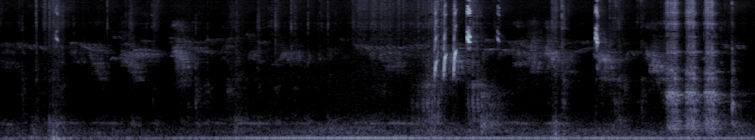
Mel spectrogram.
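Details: A pair of goldfinches. A steady low hum runs under a quiet opening. Short, bright, high chirps burst out midway, then a denser twittering run of quick notes closes the recording.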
